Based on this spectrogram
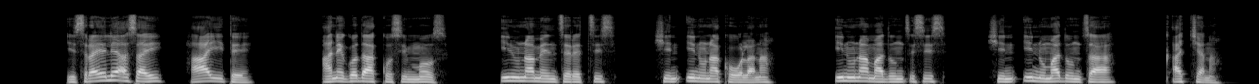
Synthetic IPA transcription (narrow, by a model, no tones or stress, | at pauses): ʔɪsɾaːʔelɛɐsɐj | haːjiːt̪ɛ | ʔɐnɛɡɔd̪aːkːɔsɪmːo̞ːs | ʔɪnʊnɐmɛnt͡sɛɾɛt͡sːɪs | ʃɪnɪnʊnɐko̞ːlɐnɐ | ʔɪnʊnɐmɐd̪ʊnt͡sʼːɪsɪs | ʃɪnɪnʊmɐd̪ʊnt͡sːaː | kʼɐt͡ʃːɐnɐ̰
